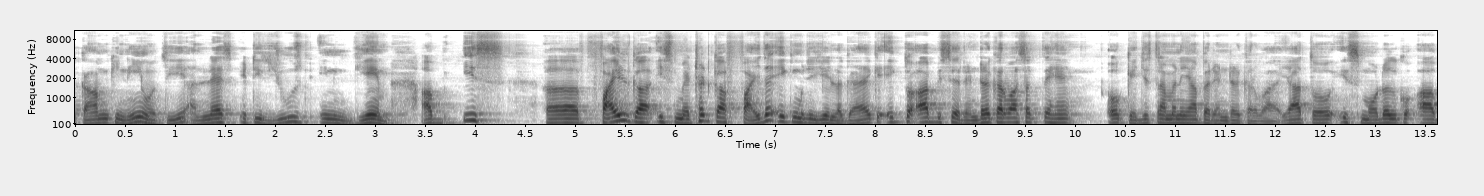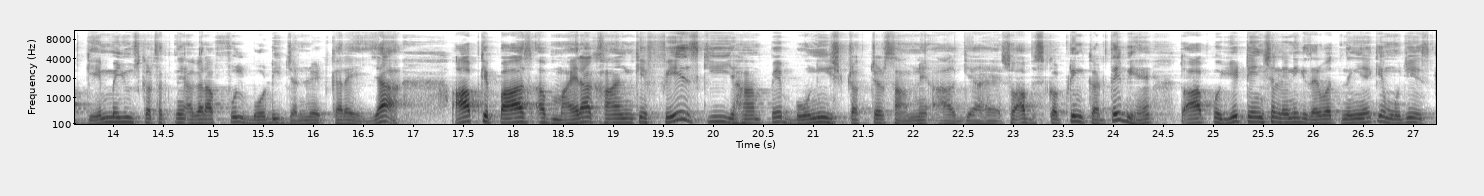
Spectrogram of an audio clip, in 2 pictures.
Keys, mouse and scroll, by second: 3.8 shift+middle click, 6.1 Tab, 6.9 shift+middle drag, 8.4 click, 11.0-12.2 middle drag, 16.7-17.1 middle drag, 18.0 Tab, 18.4 Tab, 19.0-19.4 middle drag, 23.1-24.5 middle drag, 26.8-27.2 middle drag.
